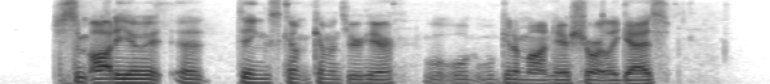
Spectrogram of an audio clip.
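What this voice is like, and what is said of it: Usual voice. Nothing is said of it.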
